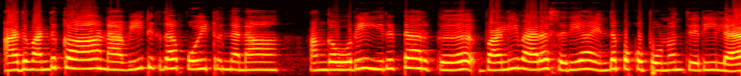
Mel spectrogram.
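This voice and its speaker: A woman voicing a timid young woman ghost in a cartoon, speaking softly and haltingly. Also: very high voice, steady tone. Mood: hesitant. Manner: soft, hesitant, quiet. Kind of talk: cartoon voice acting.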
